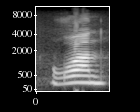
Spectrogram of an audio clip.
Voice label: "гъван", Aghul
